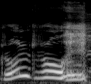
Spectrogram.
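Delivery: high, loud giggle breaking through; giggling. Real, not acted. Imagining rolling downhill, breaking into giggles. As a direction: laugh at the silly thought.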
